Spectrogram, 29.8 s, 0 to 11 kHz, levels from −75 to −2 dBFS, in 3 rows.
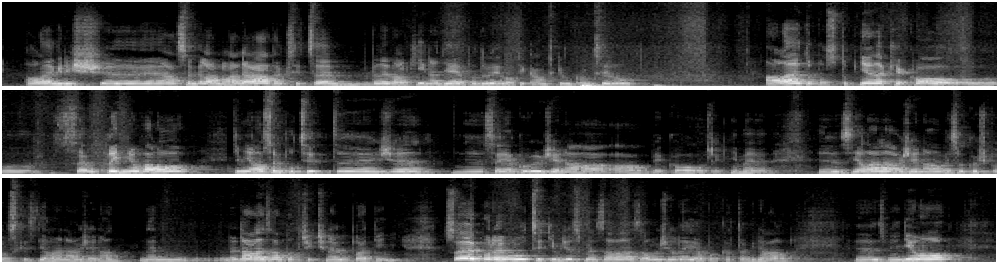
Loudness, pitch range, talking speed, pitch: -19 LUFS, 180-205 Hz, 115 wpm, 195 Hz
